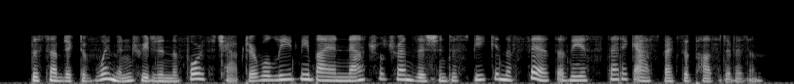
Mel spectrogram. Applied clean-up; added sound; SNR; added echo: none; none; none; none.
